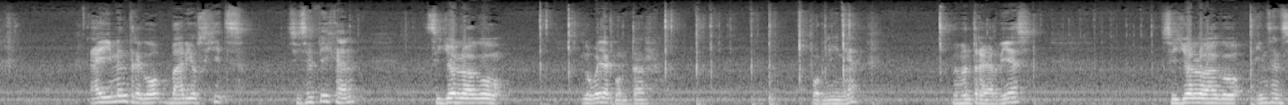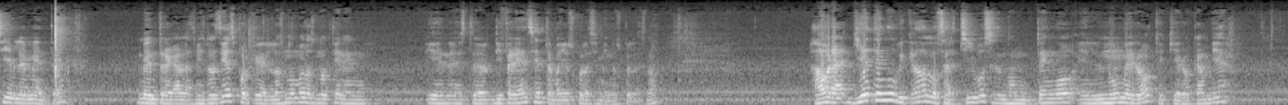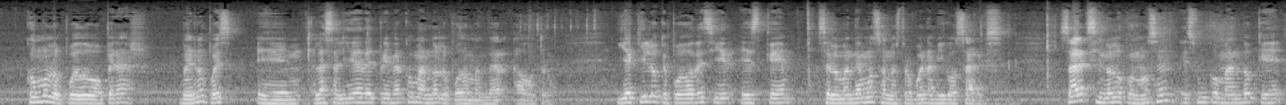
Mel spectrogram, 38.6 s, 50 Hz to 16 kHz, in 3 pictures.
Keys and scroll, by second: 0.0-0.3 typing, 1.5-2.3 typing, 3.5 Up, 4.6 i, 5.7-15.1 typing, 28.8 Up, 31.0-31.8 typing, 35.0-36.4 typing.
